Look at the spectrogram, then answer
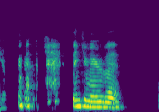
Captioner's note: chuckles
